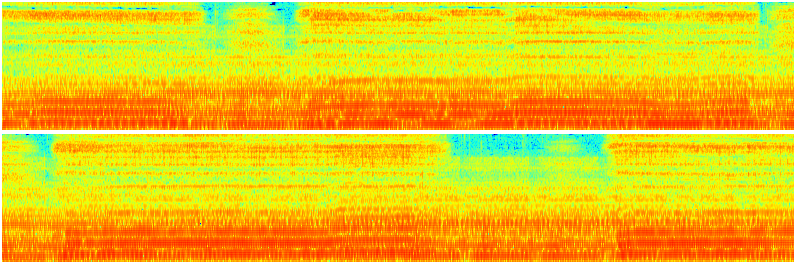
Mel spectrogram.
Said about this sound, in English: The rhythm is being created by some filter in the modified section. And remember, this is a homestyle keyboard, but it's been modified by some weirdos, and I bought it on eBay. It is the exact sound you hear in the final version.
